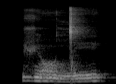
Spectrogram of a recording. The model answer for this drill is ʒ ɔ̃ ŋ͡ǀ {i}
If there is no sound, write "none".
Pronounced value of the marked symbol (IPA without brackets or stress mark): e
